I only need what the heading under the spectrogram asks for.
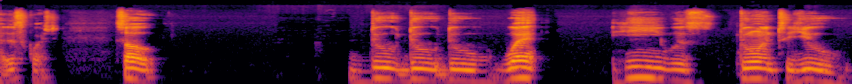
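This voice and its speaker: A man in an informal panel discussion, asking questions in a halting way as he feels for the wording. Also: mid-range voice, darkish tone.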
